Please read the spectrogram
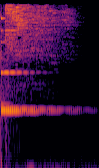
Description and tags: Notification Signal
A slight indication that something interesting is happening somewhere else in a fantasy map setting, probably for games.
chimes bar by urupin
game-design, gui, information, location, notification, position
